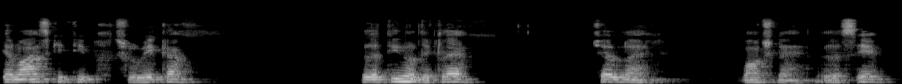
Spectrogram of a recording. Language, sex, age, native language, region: Slovenian, male, 50-59, Slovenian, Central Slovenia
